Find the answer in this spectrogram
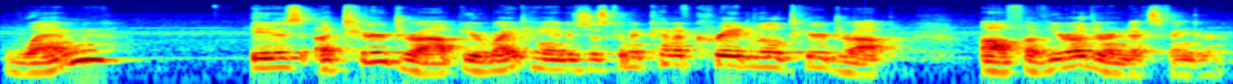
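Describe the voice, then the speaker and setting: Male class teacher, mid-pitched voice, halting step-by-step delivery with pauses, recorded in an echoing room. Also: expressive, fairly bright tone. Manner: halting, explanatory, repeats single words with pauses. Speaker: sign language teacher. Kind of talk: instructional lesson, demonstrating word by word. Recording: roomy, echoing sound.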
